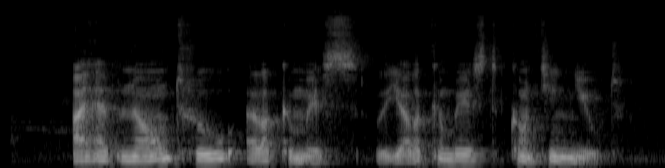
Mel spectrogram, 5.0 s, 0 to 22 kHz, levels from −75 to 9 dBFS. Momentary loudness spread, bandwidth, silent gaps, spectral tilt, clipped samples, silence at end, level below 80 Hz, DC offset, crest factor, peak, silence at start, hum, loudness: 8 LU; 16 kHz; none; -5.5 dB/octave; under 0.1%; 0.3 s; -80 dBFS; under 0.1%; 18 dB; -14 dBFS; 0.55 s; none; -33 LUFS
